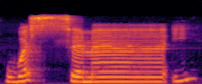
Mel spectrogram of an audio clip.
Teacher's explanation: ما چار حرکہ لمبا کھینچنا ہے، مد متصل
